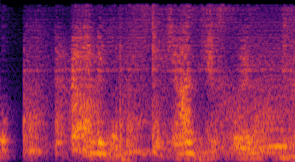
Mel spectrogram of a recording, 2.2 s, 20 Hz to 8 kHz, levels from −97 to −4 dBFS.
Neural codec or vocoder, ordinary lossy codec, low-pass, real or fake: codec, 44.1 kHz, 0.9 kbps, DAC; none; 7.2 kHz; fake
